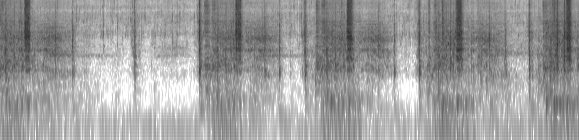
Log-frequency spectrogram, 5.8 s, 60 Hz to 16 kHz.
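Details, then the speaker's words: 1955 Evinrude 7.5 hp fleet twin outboard being restored with new coils, a replacement carburetor, a single-line fuel conversion and spark plug wires swapped for firing order: short sputtering bursts about a second apart on each pull; it fires briefly but won't keep running. "stay running long enough I'd know how to adjust the needle"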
